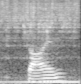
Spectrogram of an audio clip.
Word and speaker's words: thyme: I didn't use that much, but you can add whatever you like thyme or that can pronounce thyme. But it has an H, so looks nice.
